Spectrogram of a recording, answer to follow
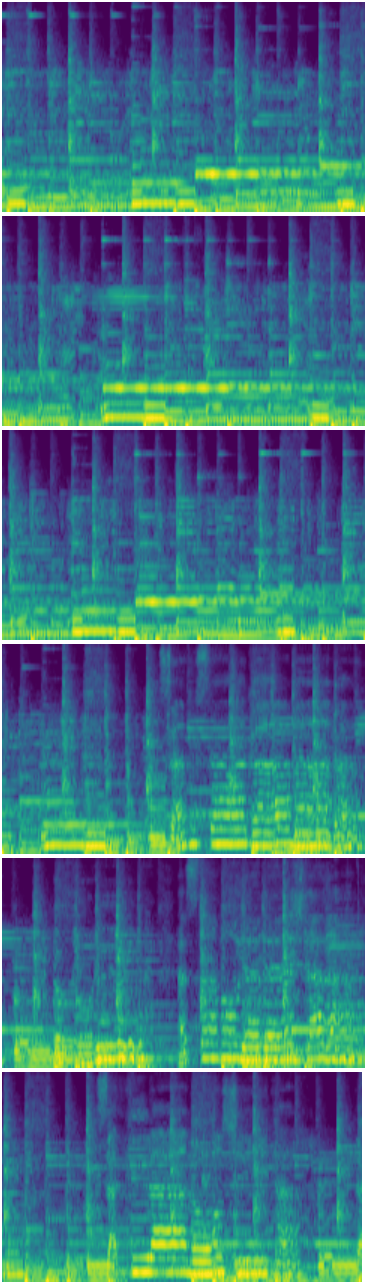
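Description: Live rock band playing: electric guitars over a drum kit's steady beat, with a brief drop in level a little past the middle.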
